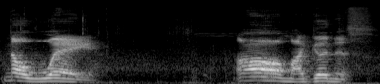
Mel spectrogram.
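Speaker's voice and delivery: loud, stretched-out groan of disbelief; loud dismay. Real, not acted. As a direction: cry out slowly in disbelief. Dropped pass heartbreak.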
